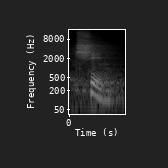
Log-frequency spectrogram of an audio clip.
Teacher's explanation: which is a combination of a stop plus a fricative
